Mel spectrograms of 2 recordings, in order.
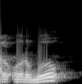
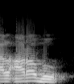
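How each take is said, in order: First: First vowel is u; the second consonant has no vowel. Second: Both of the first two consonants take the vowel a.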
